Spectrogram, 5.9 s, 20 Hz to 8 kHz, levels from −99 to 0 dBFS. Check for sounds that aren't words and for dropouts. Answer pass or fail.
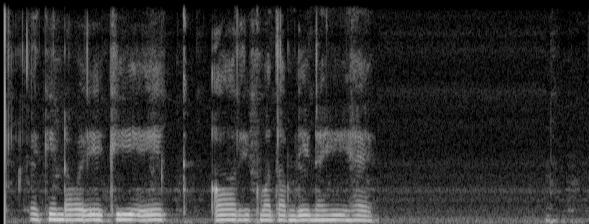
pass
